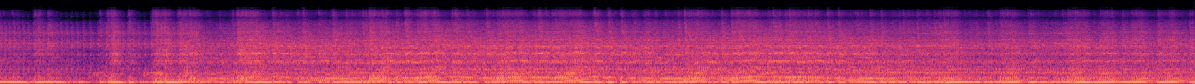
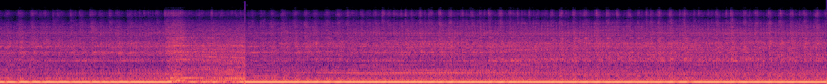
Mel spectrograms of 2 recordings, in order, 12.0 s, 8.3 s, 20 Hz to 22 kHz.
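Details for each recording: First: 1995 Yamaha Phazer II two-stroke snowmobile after sitting five years, rear lowered to get more fuel to it: revs wander and never hold steady, running lean; fuel starvation, owner unsure whether low tank level or dirty carburetor jet. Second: 1995 Yamaha Phazer 2 two-stroke snowmobile, rear end off the ground, running steady and even with one quick rev and clean return to idle after five years sitting, choke used; carbs were bone dry, runs healthy.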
